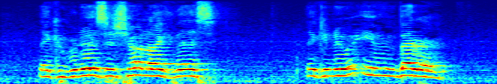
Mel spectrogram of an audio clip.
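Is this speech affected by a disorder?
Yes: traumatic brain injury.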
